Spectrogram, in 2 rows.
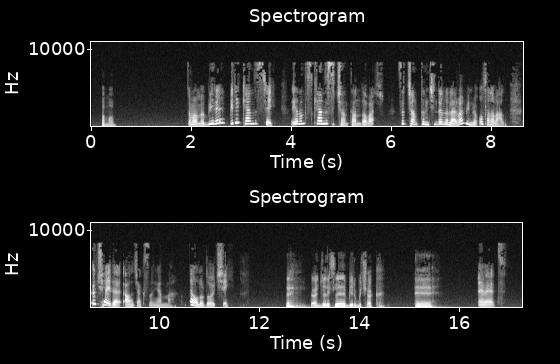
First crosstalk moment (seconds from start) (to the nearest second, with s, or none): none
